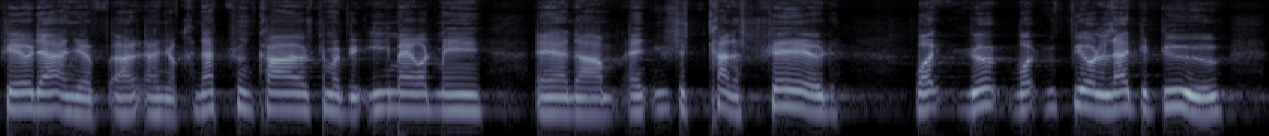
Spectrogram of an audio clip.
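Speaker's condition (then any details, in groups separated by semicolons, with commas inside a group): Deafness; deaf during school years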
